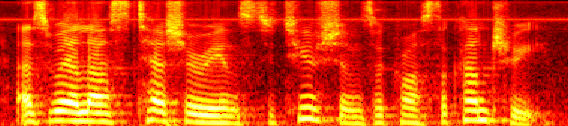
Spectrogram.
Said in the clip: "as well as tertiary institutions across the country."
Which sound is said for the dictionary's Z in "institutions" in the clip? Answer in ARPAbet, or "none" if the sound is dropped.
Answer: Z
